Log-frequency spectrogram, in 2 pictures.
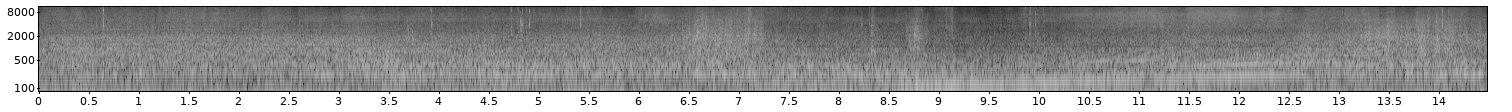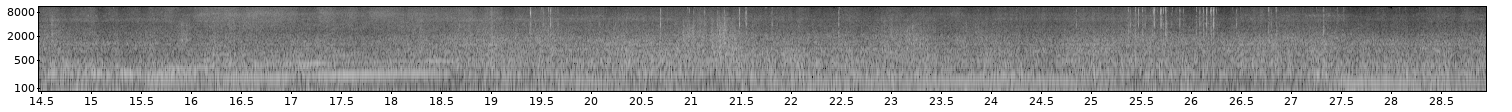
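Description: BMW 135i's turbocharged straight-six heard from inside the cabin, running steadily under road noise. Its pitch rises twice as the car accelerates, about nine and sixteen seconds in, then settles back to a steady drone.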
